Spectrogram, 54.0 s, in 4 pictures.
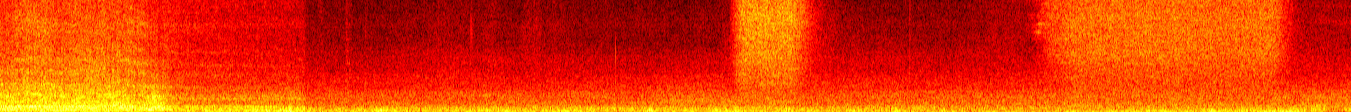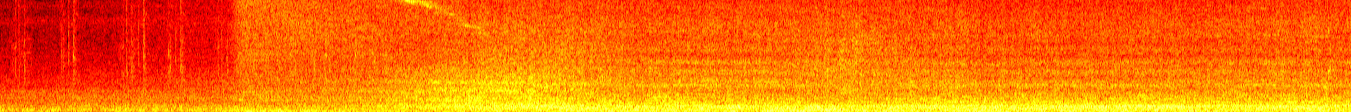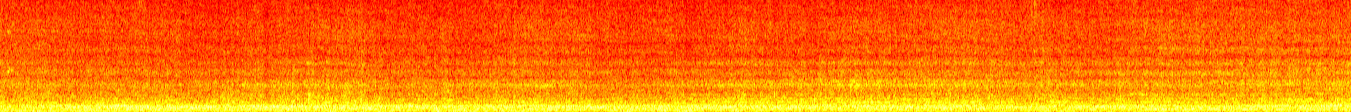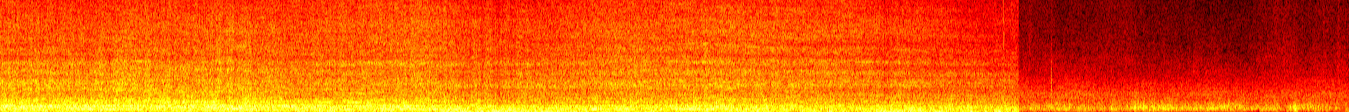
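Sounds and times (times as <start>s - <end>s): freight train rumbling past: 0.0s - 53.9s.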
